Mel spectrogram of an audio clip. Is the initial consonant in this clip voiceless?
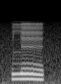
no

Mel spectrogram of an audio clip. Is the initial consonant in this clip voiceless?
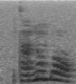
yes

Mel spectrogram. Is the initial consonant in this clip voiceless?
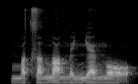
no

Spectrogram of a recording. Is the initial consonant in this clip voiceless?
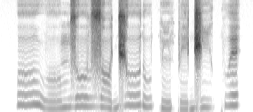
no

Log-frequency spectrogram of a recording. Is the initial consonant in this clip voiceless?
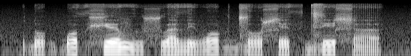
no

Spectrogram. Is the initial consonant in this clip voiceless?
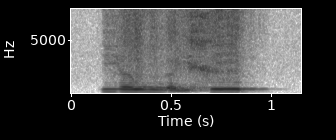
no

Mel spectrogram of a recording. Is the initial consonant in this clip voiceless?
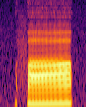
yes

